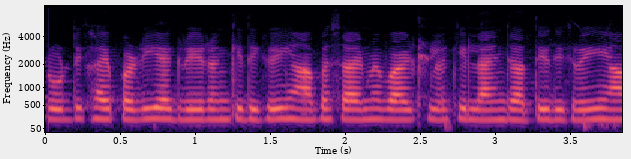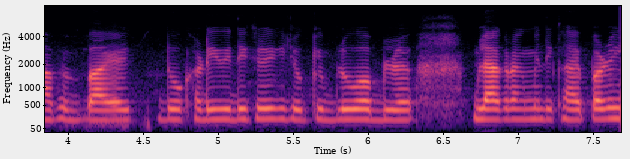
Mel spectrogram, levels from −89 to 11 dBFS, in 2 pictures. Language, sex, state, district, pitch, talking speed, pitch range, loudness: Hindi, female, Jharkhand, Jamtara, 205 Hz, 325 wpm, 200-210 Hz, -21 LUFS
